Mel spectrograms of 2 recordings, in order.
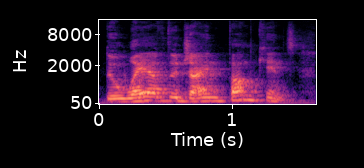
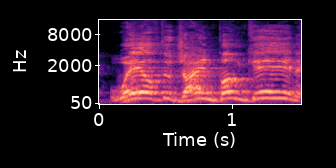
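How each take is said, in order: First: Said in the usual way. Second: Shouted like an anime special attack; overacted anime dub. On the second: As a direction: yell it out like a hero's power move. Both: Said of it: "sound like anime character special attacks".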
